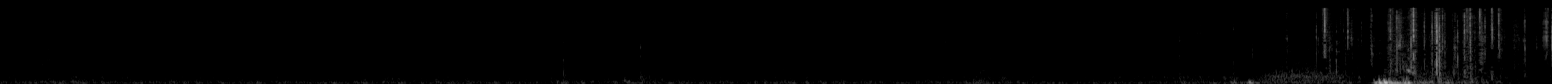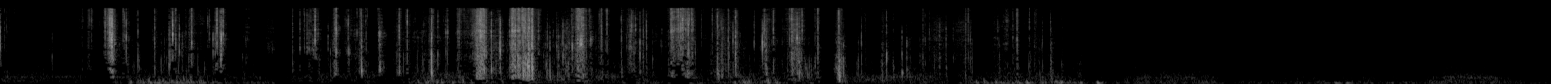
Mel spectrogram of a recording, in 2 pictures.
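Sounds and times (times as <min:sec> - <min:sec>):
wrapper crinkling and tearing: 0:13.1 - 0:15.7, 0:16.3 - 0:26.2.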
